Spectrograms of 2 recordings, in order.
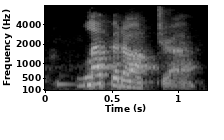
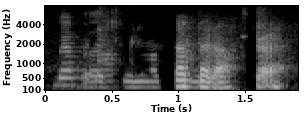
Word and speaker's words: Lepidoptera: you saying them to learn how to properly pronounce it. So, Coleoptera. Coleoptera. Coleoptera are your beetles. Lepidoptera. Lepidoptera.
